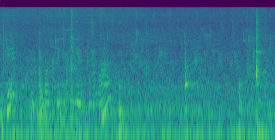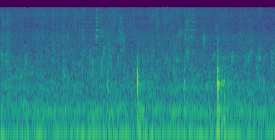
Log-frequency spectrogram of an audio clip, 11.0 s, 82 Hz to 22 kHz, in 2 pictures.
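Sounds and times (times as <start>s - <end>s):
oil sizzling in a wok: 0.0s - 11.0s
spatula tapping a pan: 3.6s - 4.0s, 4.7s - 5.4s, 7.5s - 8.5s, 9.1s - 10.2s.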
